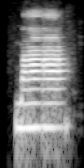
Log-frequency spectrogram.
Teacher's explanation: First tone is high and flat, like ma, when the dentist asks you to open your mouth.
